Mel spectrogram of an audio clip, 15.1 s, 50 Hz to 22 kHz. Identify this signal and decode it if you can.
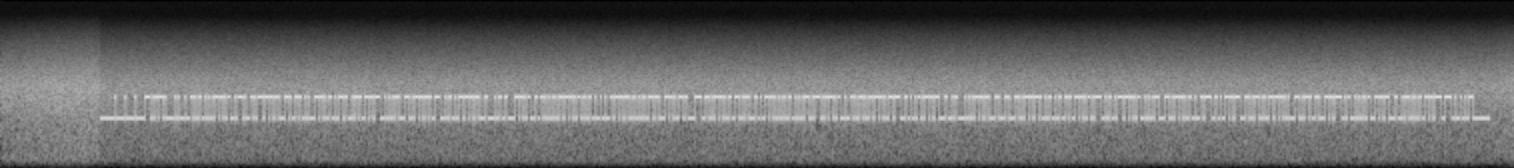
RTTY (75 baud, 850 Hz shift), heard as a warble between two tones, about 1700 Hz centre, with radio static. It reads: XUYF BEUE GHLX WACL OJGN LOYA GVWV BIFS DYQU RJAG AVTR WNGP JWFN BUSS AOPD MCVJ GGGR HYWL DTYE BFMN WUTP ORNA XNHG TBFB MCRY TTQA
